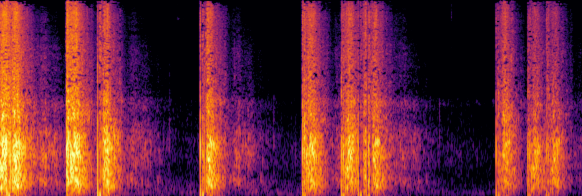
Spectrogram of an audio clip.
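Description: Pistol shots ring out on an army barracks pistol range as three soldiers train. Sharp, loud cracks come in quick clusters of two or three, with short pauses between the groups.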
